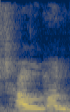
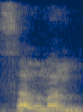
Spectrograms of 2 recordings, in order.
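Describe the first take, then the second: First: The word begins with a sh sound. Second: The word begins with a plain s sound. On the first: The speaker calls it wrong. "এটাকে সালমান বলি না" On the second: The speaker calls it right. "আমরা বলি সালমান"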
